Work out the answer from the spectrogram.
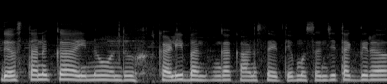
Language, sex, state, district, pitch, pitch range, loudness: Kannada, female, Karnataka, Belgaum, 205 Hz, 195-210 Hz, -24 LUFS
